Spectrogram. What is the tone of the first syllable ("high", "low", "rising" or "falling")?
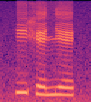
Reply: high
